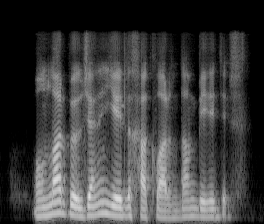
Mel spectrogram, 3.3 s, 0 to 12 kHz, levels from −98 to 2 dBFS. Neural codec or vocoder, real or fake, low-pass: codec, 16 kHz, 0.7 kbps, FocalCodec; fake; 7.2 kHz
